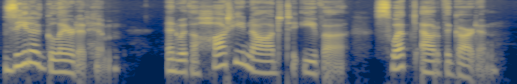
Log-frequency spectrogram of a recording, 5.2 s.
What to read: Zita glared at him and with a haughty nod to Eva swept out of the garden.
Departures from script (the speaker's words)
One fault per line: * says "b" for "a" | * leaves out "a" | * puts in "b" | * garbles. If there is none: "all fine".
all fine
